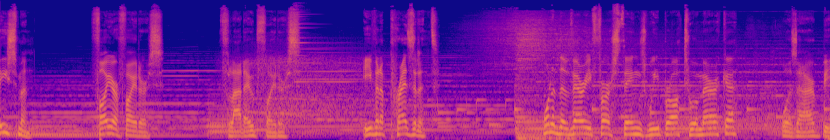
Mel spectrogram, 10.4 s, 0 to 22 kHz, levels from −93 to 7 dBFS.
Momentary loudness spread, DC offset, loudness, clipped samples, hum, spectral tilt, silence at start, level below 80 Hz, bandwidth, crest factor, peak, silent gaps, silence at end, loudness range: 13 LU; under 0.1%; -25 LUFS; under 0.1%; none; -4.5 dB/octave; 0 s; -46 dBFS; 19.5 kHz; 16 dB; -10 dBFS; none; 0 s; 4 LU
